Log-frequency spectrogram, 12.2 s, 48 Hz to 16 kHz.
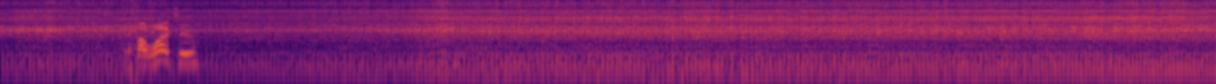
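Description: A Troy-Bilt TB6044XP engine with a freshly changed carburetor and spark plug idles with a steady, close, even hum that rises slightly partway through, while someone speaks briefly near the start.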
